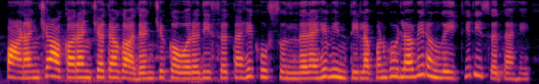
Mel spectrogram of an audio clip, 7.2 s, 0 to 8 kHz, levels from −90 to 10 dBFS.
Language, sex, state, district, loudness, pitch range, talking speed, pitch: Marathi, female, Maharashtra, Mumbai Suburban, -19 LUFS, 220-255 Hz, 140 wpm, 235 Hz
